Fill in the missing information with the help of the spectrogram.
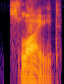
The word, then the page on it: slight: American English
